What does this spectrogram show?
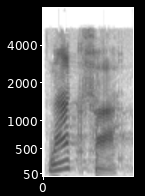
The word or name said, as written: nakfa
